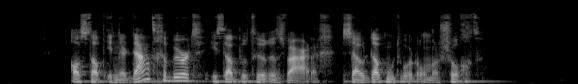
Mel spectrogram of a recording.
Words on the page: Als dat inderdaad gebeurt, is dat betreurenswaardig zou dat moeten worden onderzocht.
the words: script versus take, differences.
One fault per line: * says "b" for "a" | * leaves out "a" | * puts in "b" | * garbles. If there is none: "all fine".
all fine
